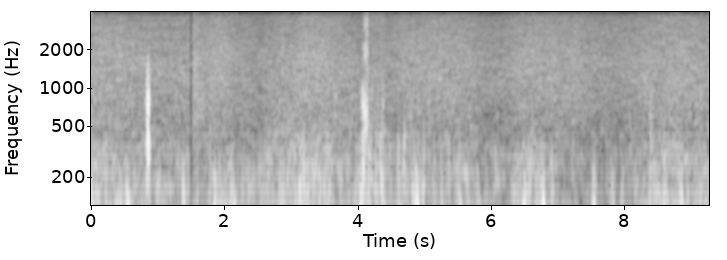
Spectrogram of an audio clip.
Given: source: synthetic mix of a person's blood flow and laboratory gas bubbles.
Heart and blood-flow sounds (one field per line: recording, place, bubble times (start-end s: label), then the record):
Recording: Doppler ultrasound of blood flow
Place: subclavian vein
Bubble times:
4.06-4.42 s: bubbles
4.67-4.74 s: bubbles
From the record:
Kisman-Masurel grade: 211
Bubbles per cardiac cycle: several, 3 to 8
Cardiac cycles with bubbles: 1 to 10%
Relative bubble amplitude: barely perceptible (0.100 to 0.250)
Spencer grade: 1 (occasional bubble signal discernible with the cardiac motion signal, with majority of cardiac periods free of bubbles)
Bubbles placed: anywhere in the cardiac cycle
